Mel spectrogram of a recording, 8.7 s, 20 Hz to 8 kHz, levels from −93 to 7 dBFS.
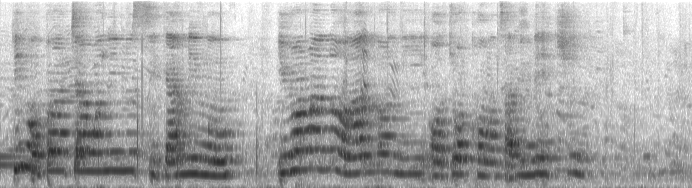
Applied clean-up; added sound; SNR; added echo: none; Crowd; 19 dB; reverberation time 0.6 s.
